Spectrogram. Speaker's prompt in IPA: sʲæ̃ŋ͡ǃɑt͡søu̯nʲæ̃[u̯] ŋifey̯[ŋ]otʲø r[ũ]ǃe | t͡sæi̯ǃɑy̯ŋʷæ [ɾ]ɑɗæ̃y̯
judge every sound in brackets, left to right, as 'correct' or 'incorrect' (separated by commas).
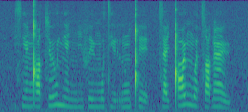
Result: incorrect, correct, correct, incorrect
